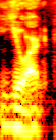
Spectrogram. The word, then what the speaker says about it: UART: is referring to a UART UART or just pronounced yard and the way I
